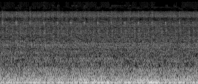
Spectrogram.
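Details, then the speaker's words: Holden HT 308 V8 after cracked exhaust manifold repaired with MIG welding and bolt/stud clearance adjustment: deep, even idle burble with no ticking or puffing from the manifold; exhaust leak fixed, normal idle. "all righty we're back running again after it's uh had to come off again for the third time just for a little bit of a bolt adjustment"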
